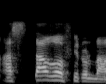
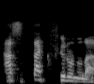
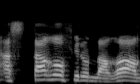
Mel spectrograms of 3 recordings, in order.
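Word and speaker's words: أستغفر الله: বলি আস্তাগফিরুল্লাহ, শব্দটা কিন্তু আস্তাগফিরুল্লাহ, গাইনের উচ্চারণটা যেন সুন্দর হয়, নাহলে অর্থ কিন্তু পরিবর্তন হয়ে যাবে, আমরা যদি কাপের উচ্চারণ করি যেন আমরা বলি আস্তাগফিরুল্লাহ, তাহলে অর্থ কি হবে,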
